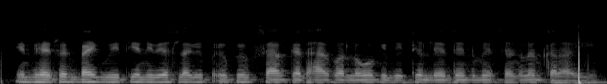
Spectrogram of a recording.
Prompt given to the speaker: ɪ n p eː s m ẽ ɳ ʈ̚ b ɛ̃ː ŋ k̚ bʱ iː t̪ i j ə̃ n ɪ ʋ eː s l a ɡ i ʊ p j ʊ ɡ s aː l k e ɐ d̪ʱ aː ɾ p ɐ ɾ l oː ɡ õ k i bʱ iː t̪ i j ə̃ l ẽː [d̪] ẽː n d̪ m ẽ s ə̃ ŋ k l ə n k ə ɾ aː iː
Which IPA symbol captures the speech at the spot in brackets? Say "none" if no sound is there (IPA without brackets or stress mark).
d̪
